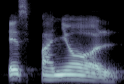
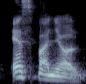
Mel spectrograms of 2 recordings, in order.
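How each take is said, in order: First: Español slowly, leaning on the final ñol; es-pa-ÑOL, last syllable stretched; stress on ÑOL. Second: Español stressed early, not on ñol; misplaced stress. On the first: Teacher correcting the emphasis, español stressed on ñol. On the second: Teacher showing learners what to avoid, español wrongly stressed. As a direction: say español with the emphasis off the last syllable. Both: Shown as a demonstration. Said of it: "emphasis is on the ñol".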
